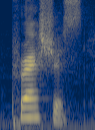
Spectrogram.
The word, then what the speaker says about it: Precious: And that name is pronounced as what? Precious.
